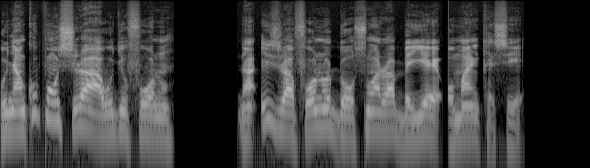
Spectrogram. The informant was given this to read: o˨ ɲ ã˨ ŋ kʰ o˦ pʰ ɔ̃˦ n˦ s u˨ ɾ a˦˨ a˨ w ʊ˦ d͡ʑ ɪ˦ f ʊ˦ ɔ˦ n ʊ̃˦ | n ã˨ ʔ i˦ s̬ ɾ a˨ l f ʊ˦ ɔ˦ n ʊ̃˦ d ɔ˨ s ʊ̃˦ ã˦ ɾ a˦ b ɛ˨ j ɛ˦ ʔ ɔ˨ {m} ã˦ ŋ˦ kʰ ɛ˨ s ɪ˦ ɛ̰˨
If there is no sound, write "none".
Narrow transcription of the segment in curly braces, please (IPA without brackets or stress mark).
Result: m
